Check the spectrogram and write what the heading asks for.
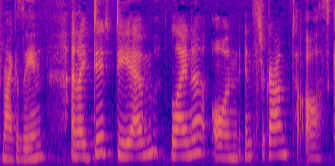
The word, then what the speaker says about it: Laine: And they did send me a voice message in response saying that you should pronounce it the Finnish way and not the French way.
